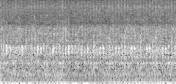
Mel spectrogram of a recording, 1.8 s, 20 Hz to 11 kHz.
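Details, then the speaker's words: Steady, even diesel clatter at idle with no misses or knocks, heard while jump-starting a long-sat Mercedes 240D OM616 four-cylinder from another five-cylinder Mercedes. The 240D's fuel rack was stuck wide open and it ran away briefly. "So this is the first sign of life in probably 15 years."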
